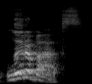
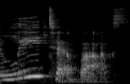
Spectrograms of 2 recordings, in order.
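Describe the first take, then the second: First: The first vowel is relaxed and reduced. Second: The first vowel is pronounced carefully and clearly. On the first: "when you say it the American way" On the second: "if you're gonna try it now again"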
